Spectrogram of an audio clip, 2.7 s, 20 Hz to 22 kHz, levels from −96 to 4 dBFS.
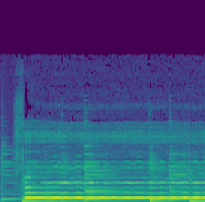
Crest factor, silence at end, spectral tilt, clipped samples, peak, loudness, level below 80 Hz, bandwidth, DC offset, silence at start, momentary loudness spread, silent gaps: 10 dB; 0 s; -4 dB/octave; under 0.1%; 0 dBFS; -11 LUFS; -58 dBFS; 9.2 kHz; under 0.1%; 0 s; 3 LU; none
